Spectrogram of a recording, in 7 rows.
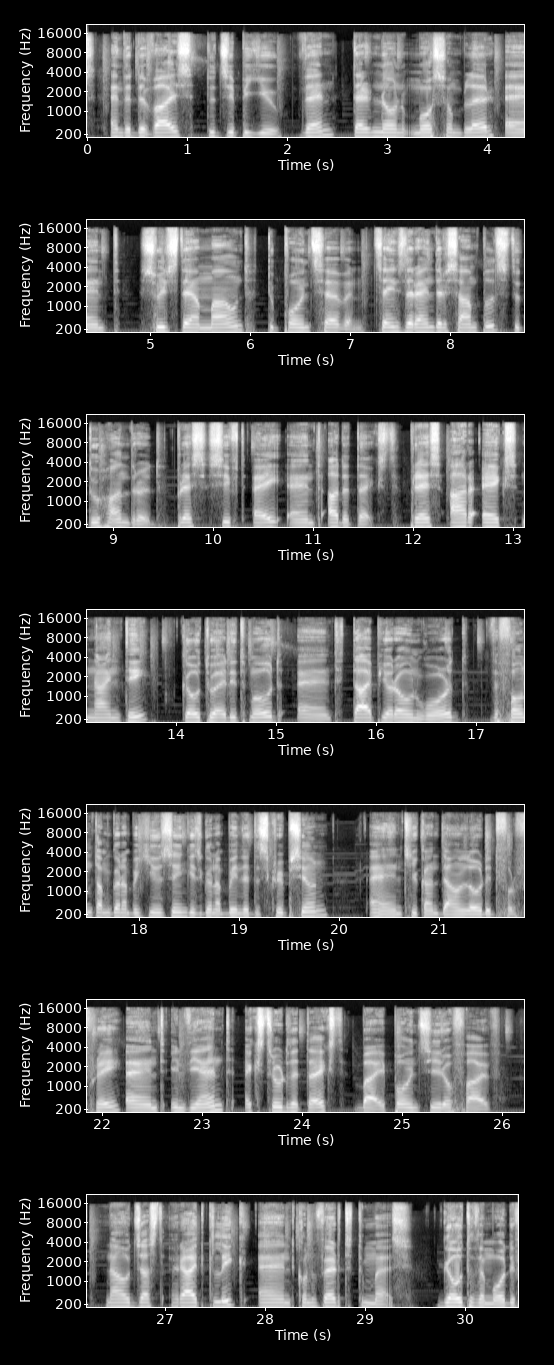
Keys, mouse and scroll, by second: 3.8-4.4 scroll down 2, 4.4-6.3 drag, 7.1 click, 8.1 KP_0, 8.8 ctrl+z, 10.2 shift+a, 12.0 r, 13.8 Tab, 14.1-15.4 typing, 15.7 Tab, 17.0 click, 18.2 click, 24.4-26.0 drag, 27.3-29.5 right drag, 29.5 click.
